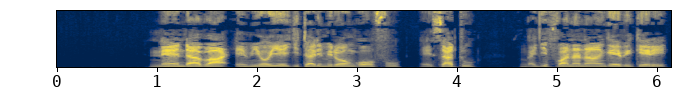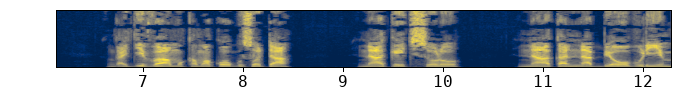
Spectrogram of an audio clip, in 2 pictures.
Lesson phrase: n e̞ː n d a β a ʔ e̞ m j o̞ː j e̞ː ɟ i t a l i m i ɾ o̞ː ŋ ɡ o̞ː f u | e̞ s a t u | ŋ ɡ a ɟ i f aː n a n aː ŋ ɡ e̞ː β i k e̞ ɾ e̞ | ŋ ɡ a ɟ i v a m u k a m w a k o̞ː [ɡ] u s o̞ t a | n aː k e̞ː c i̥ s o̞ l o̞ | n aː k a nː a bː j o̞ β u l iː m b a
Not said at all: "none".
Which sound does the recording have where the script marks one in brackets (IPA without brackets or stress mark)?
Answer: ɡ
